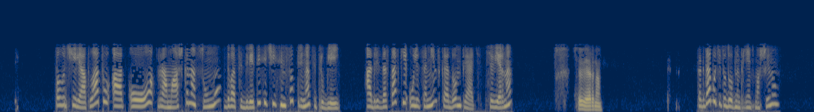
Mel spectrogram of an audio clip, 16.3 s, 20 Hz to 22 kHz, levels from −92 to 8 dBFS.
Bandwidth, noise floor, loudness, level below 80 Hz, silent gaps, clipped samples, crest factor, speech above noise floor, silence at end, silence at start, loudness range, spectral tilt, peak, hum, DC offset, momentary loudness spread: 4.6 kHz; -79 dBFS; -30 LUFS; -64 dBFS; none; under 0.1%; 20 dB; 50 dB; 0.7 s; 0.3 s; 5 LU; -4 dB/octave; -10 dBFS; none; under 0.1%; 10 LU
